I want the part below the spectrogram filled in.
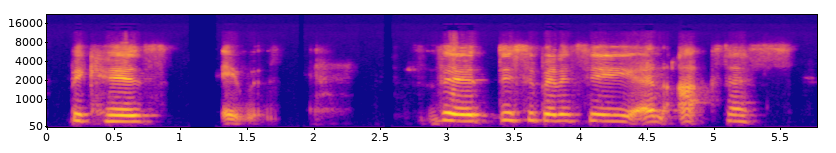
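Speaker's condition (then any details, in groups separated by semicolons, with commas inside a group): Cerebral palsy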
